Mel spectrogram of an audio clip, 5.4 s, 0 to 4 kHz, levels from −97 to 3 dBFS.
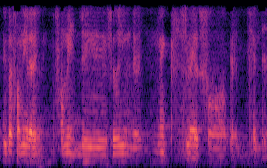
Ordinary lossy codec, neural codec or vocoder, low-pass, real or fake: MP3, 32 kbps; codec, 44.1 kHz, 2.6 kbps, DAC; 3.6 kHz; fake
